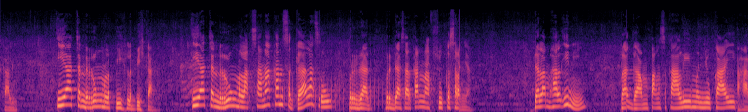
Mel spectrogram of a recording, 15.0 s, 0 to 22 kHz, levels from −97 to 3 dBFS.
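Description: A short glitch at 3.60 s marks damaged data in a compressed stream: corrupted bytes make the decoder misread a frame, lose sync and skip to the next frame header. The same glitch recurs at 6.39, 9.17, 12.52 and 14.75 s. From 5.60 to 7.87 s, a train of clicks of similar shape ticks steadily at 12.8 per second, about forty clicks reaching roughly the level of the sound itself, likely from electrical interference or a faulty connection injecting repeated pulses.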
